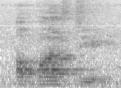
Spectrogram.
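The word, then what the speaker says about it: apartheid: डी ई आईडी अर्थ लेकिन are silent होता है बोलने में अपार्ड तो एंटी अपार्ड मूवमेंट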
